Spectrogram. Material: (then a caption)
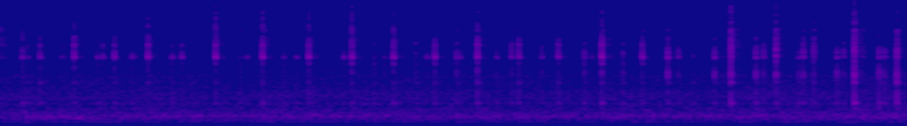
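Wood. Polished long nails tap and scratch across a medium flat carved wooden orca wall plaque with a reddish finish and solid and open cutwork. A quiet, rapid series of short, bright clicks sounds over a soft, continuous scratching, each tap dying away almost instantly.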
